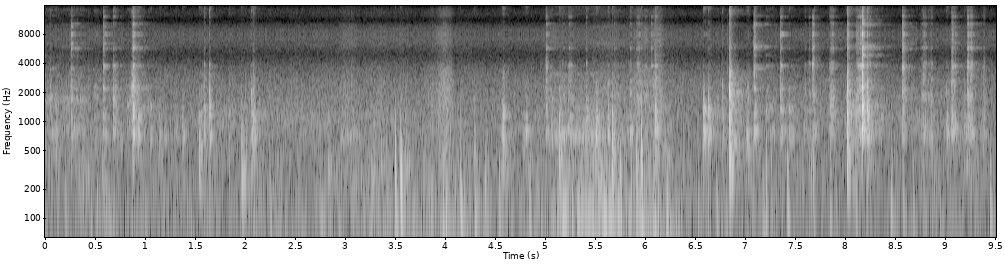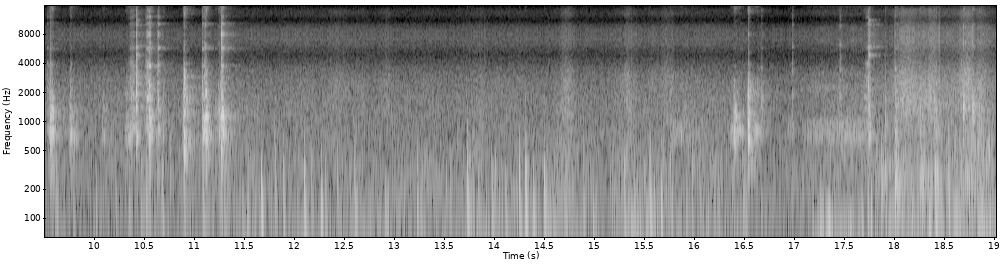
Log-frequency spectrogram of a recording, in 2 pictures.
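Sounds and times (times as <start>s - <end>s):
low rumble: 4.7s - 6.8s, 15.8s - 18.6s.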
